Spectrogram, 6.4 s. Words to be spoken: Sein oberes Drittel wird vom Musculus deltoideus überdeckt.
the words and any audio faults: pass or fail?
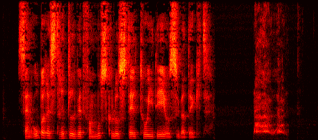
fail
